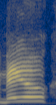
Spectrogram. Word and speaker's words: Mayo: Hey, folks, it's Meeting of the Minds, and we got John Malin, Mayo. I am saying it right, correct? Oh It yeah, is. yeah. All right. It's like mayonnaise.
